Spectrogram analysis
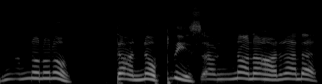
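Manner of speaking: high, frantic mock begging; panicked victim act, pitch shooting up; mock pleading. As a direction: beg the mob boss for mercy, hammed-up. Acts out pleading with the Don.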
